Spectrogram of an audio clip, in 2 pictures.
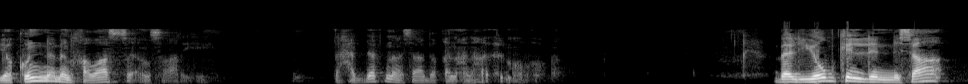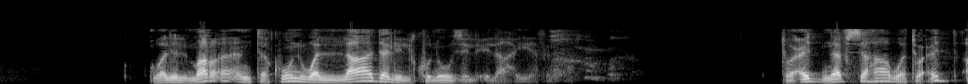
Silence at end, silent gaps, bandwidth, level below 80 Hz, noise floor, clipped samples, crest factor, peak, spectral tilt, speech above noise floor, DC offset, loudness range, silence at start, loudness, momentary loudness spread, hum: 0 s; 6.38-6.44 s, 6.63-6.75 s; 8 kHz; -54 dBFS; -87 dBFS; under 0.1%; 18 dB; 0 dBFS; -8.5 dB/octave; 71 dB; under 0.1%; 18 LU; 0 s; -15 LUFS; 22 LU; none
